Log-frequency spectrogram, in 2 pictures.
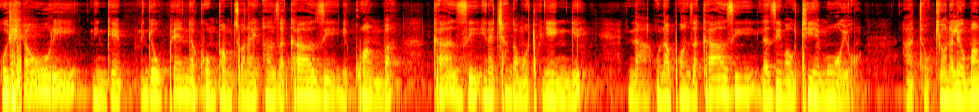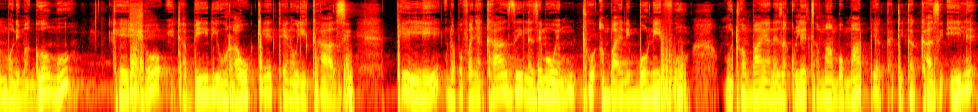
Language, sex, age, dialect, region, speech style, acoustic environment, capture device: Swahili, male, 25-34, Kenya - Nairobi Sheng-influenced, Kenya, happy; relaxed; focused, silence, mobile / Linux / Chrome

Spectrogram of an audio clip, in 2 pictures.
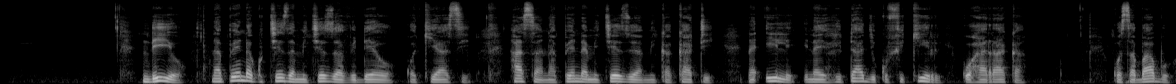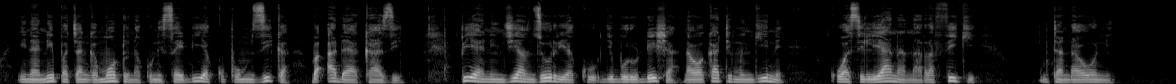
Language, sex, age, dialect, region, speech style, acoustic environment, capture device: Swahili, male, 18-24, Kenya - Nairobi Sheng-influenced, Kenya, relaxed; focused; excited; happy, silence; nature, mobile / Linux / Chrome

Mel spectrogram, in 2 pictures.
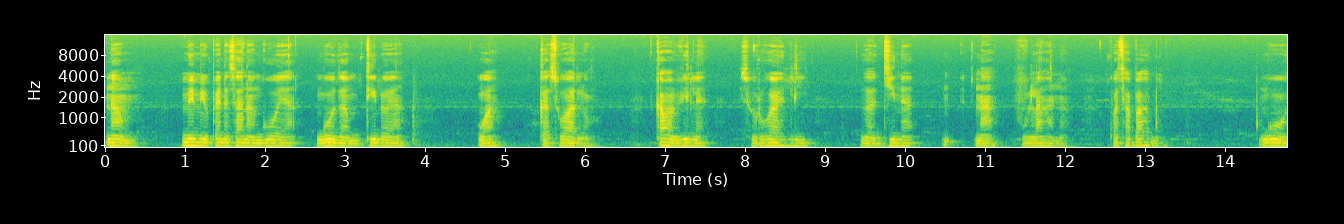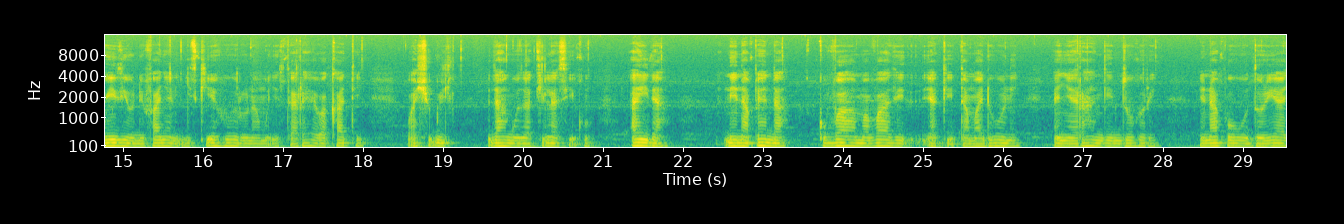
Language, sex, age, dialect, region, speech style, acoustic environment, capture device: Swahili, male, 18-24, Kenya - Nairobi Sheng-influenced, Kenya, focused, silence, desktop / Windows / Chrome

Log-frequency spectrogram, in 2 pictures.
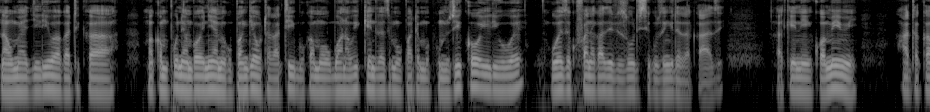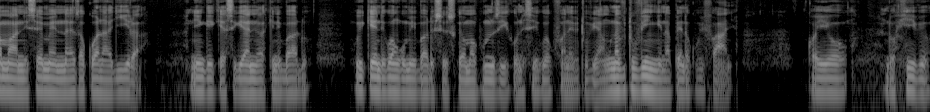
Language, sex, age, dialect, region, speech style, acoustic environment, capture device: Swahili, male, 25-34, Tanzania - Dar es Salaam, Tanzania, relaxed, nature, desktop / Windows / Chrome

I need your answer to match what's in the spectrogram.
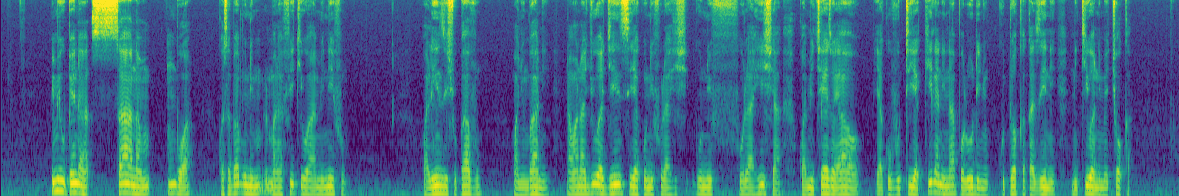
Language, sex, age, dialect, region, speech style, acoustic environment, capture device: Swahili, male, 25-34, Kenya - Nairobi Sheng-influenced, Kenya, relaxed, nature, desktop / Windows / Chrome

